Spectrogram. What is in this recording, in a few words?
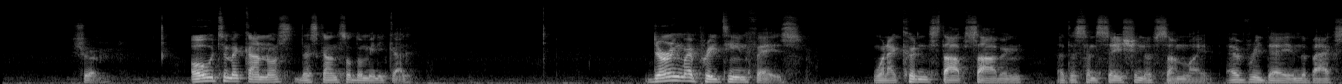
READING ODE ENGLISH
